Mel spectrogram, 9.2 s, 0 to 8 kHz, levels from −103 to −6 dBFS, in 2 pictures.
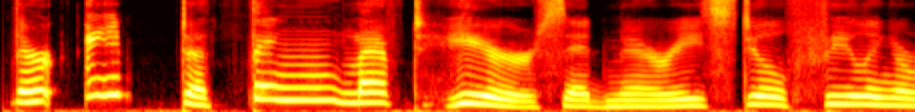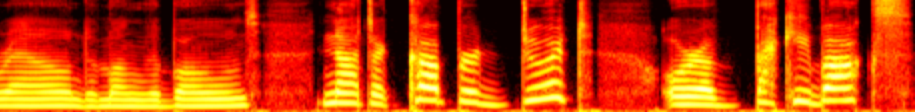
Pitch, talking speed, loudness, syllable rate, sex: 225 Hz, 145 wpm, -18 LUFS, 4.0 syllables/s, female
